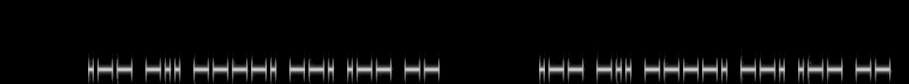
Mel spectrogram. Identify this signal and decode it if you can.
Morse code, heard as a keyed tone, about 25 wpm, 700 Hz. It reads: WD9GWM WD9GWM
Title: USA Call Signs - 6 Characters - Repeated 2x - 25wpm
